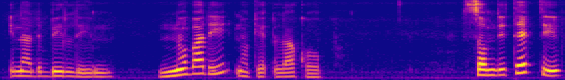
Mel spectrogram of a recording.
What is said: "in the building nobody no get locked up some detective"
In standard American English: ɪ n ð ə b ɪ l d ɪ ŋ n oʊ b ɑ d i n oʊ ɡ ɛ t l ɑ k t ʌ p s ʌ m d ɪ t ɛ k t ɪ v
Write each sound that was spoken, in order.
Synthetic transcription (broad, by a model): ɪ n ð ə b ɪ l d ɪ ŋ n oʊ b ɑ d i n oʊ ɡ ɛ t l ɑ k ɔ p s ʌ m d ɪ t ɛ k t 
